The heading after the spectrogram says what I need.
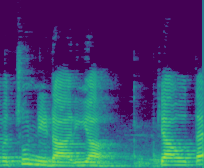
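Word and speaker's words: Cnidaria: नाम होता है बच्चों नेदारिया क्या होता है निदरिया यहां पे साइलेंट है आप बोलेंगे मैं क्या पढ़ रही हैं अरे भैया सही पढ़ रही हूं नारिया बोलते हैं सी साइलेंट होता है है ना तो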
